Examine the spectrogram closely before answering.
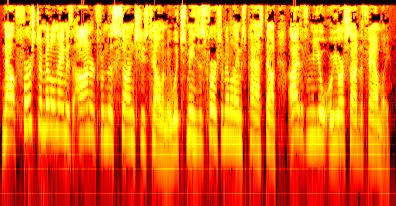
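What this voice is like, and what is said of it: Speaking very fast. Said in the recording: “You're talking too fast.”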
